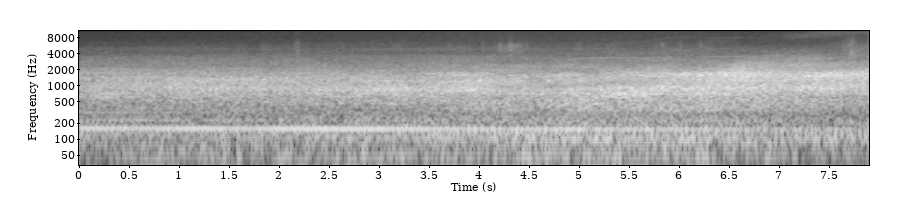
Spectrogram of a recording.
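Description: An E-flite Twin Timber RC airplane in flight, its electric motors giving a steady, continuous drone that swells slightly toward the end, heard outdoors with no talking.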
